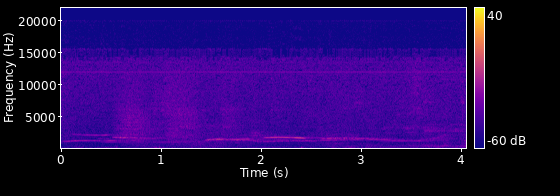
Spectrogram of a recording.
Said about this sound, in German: Wenn ihr wollt, könnt ihr auch die Jeopardy-Melodie dazu pfeifen.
